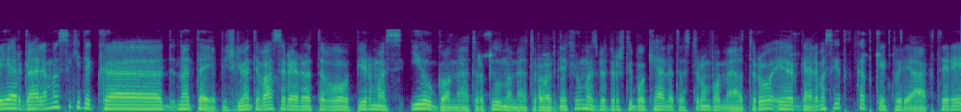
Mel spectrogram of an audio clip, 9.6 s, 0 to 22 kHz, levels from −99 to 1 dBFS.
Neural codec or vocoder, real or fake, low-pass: codec, 16 kHz, 16 kbps, FreqCodec, smaller model; fake; 7.2 kHz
